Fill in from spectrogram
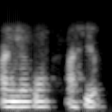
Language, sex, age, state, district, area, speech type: Odia, male, 18-30, Odisha, Bhadrak, rural, conversation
